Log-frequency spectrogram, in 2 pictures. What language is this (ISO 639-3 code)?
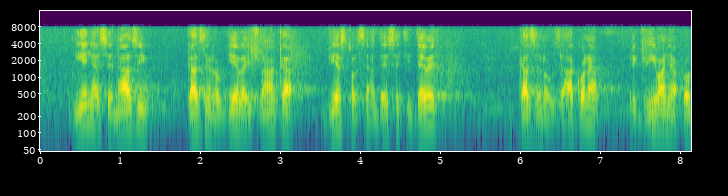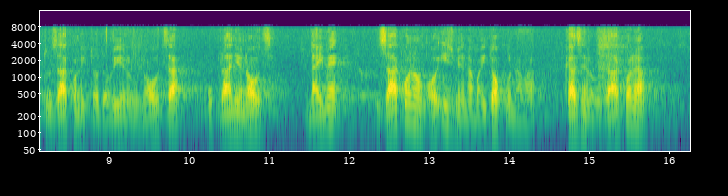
hrv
